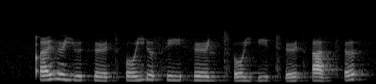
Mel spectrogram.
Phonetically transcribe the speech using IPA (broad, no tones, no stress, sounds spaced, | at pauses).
qʼ i ð ø j ʉ θ ø t͡sʼ o j ɾʲ o s i h ø lʲ t͡sʼ o j ʔ i t͡sʼ ø t͡sʼ a z t͡sʼ ə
